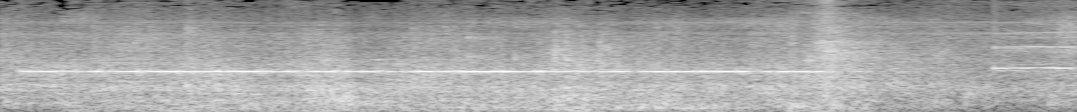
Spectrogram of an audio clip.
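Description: A door-closing warning tone sounds steadily for about four seconds while the doors of a Sapporo Namboku Line subway train and the platform screen doors shut, over the low rumble of the train standing at the platform. A second, higher tone starts near the end.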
